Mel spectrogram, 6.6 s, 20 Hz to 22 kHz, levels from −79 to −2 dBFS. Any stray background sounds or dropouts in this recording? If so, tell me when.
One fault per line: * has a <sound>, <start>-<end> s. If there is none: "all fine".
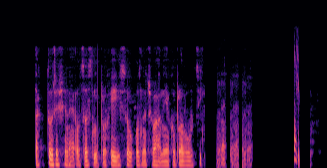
* has a laugh, 4.3-5.0 s
* has a chirp, 5.9-6.0 s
